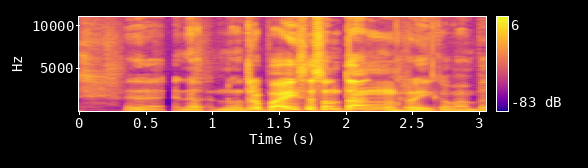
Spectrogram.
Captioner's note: speaking In Foreign Language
